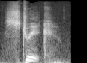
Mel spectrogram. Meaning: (noun) 1. An irregular line, as is left from smearing or motion 2. An irregular line, as is left from smearing or motion.: A band, line or stripe 3. A continuous series of like events
- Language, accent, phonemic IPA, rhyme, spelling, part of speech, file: English, US, /stɹiːk/, -iːk, streak, noun / verb, En-us-streak.ogg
